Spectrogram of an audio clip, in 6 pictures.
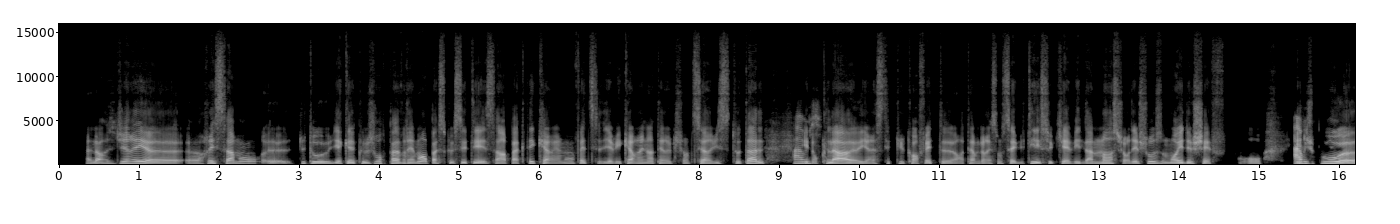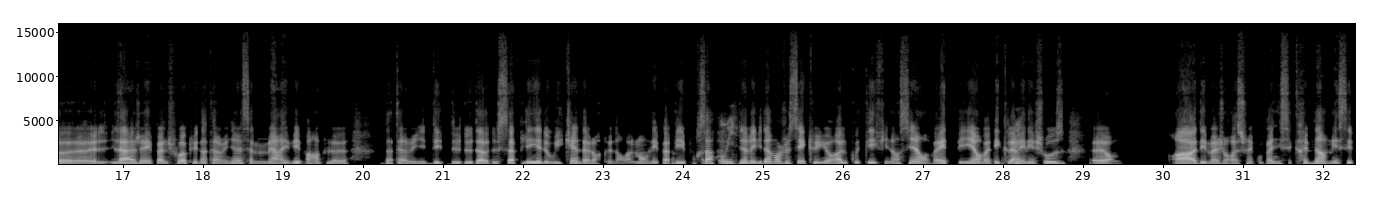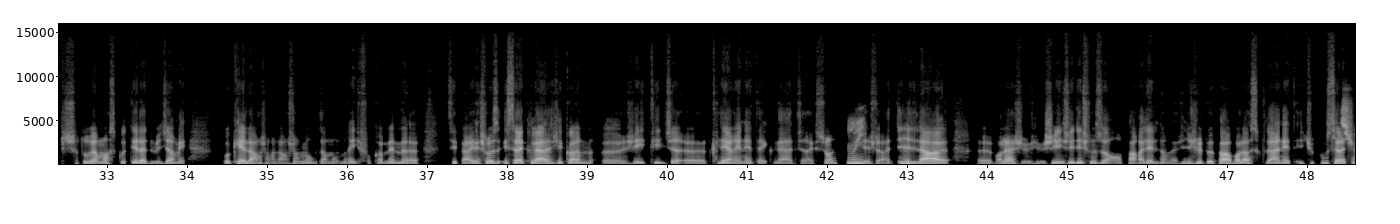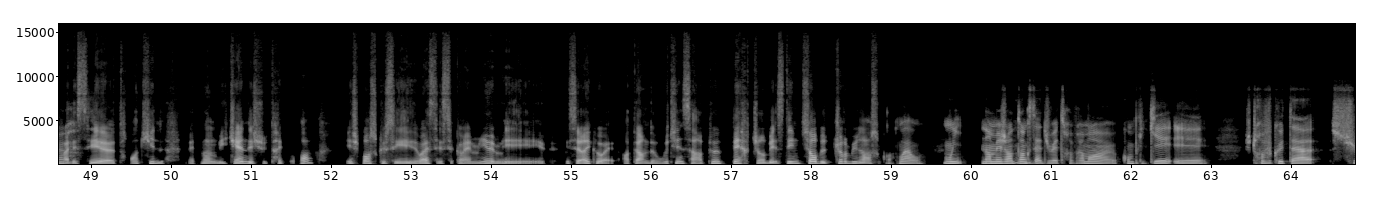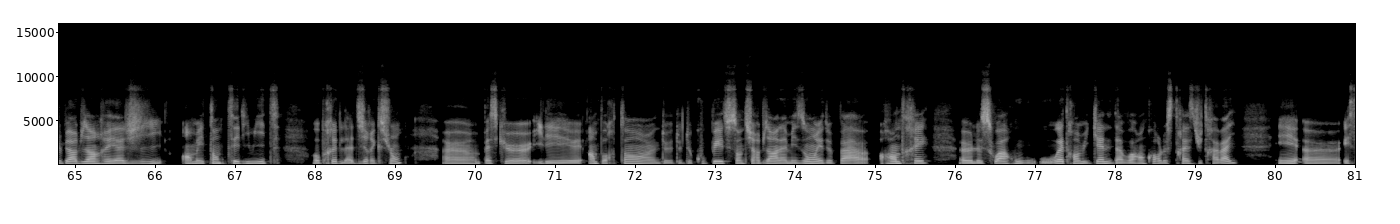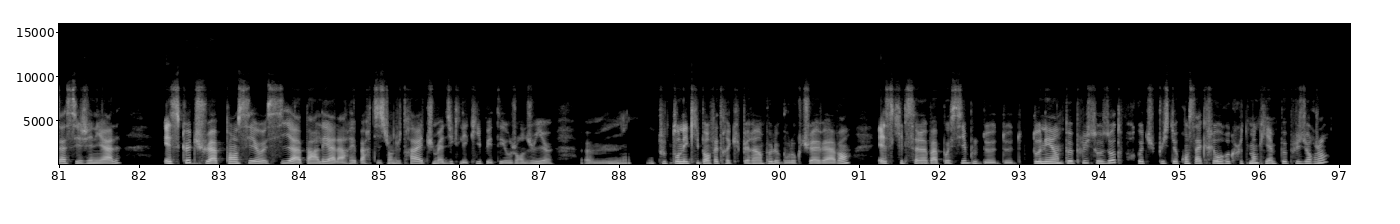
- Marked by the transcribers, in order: unintelligible speech; other background noise; stressed: "perturbé"; unintelligible speech
- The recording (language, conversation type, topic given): French, advice, Comment décririez-vous un changement majeur de rôle ou de responsabilités au travail ?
